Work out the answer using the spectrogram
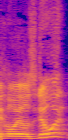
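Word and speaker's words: Hoiles: H-O-W-L-E-S? – I think it's Hoyles. – It's H-O-I-L-E-S. – I'm saying Hoyles. – Yeah, I'm going to go ahead and say Hoyles.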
